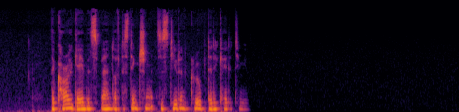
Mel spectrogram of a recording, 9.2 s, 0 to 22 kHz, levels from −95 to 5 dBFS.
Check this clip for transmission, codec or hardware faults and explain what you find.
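No transmission, codec or hardware faults found; the speech tapers off in a smooth, deliberate fade-out from around 4 s to 5.04 s, with no click or hard edge at the end.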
